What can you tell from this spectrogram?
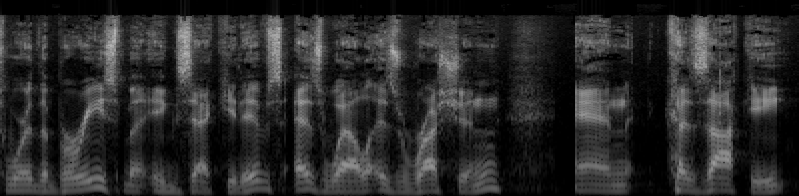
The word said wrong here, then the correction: Kazakh: How do you say it? Kazakh oligarchs. – Kazakh. – That's right. Kazakhstan.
